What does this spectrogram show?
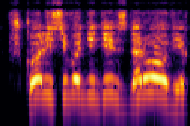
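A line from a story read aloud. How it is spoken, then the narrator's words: Shouted reply. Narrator (Russian): кричали в ответ ему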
